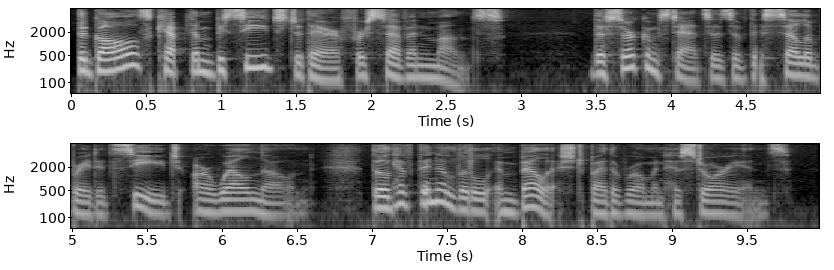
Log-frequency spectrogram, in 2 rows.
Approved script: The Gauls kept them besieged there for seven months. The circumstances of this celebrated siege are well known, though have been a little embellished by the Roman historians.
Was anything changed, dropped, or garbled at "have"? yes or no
no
